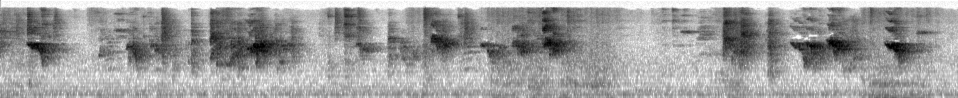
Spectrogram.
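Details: In an indoor bird room, pet budgerigars energized by warming weather give repeated bright, piercing chirps mixed with scratchy chatter, loud peaks every second or two.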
